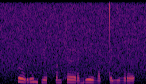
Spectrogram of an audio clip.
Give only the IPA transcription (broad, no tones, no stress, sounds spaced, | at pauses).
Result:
k əː r u m pʲ ɛː pː æ m ɬ ɛː ɾ æ bʲ eː ɦ æ tː ɛ vʲ ə ɦ ɛ ɾ ɛ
